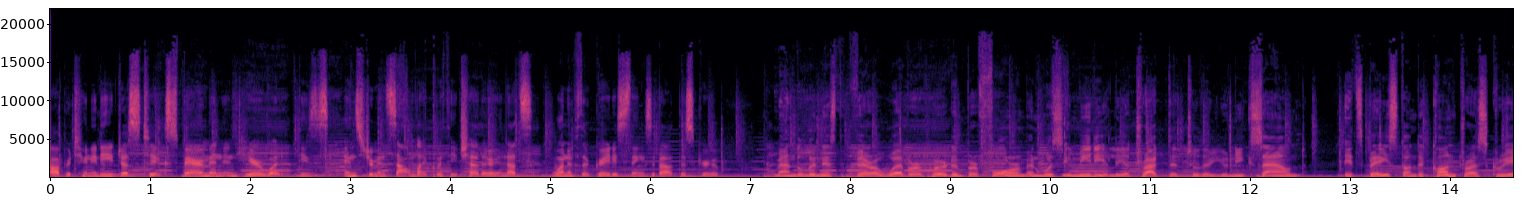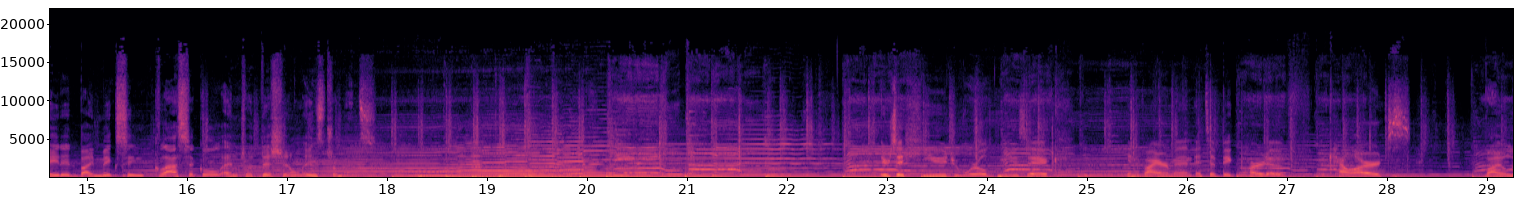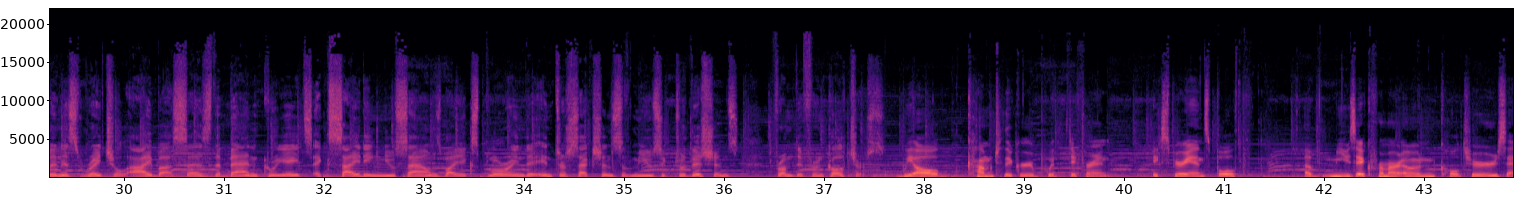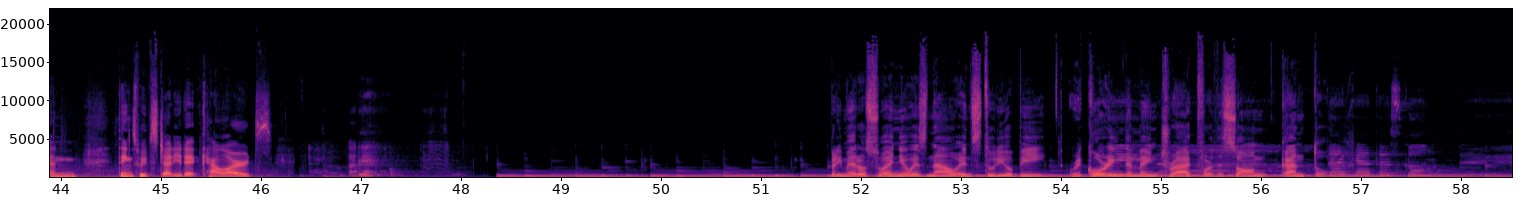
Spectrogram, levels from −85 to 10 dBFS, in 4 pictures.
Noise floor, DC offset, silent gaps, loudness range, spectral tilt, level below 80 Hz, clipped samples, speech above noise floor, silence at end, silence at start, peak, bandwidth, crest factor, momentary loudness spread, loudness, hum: -59 dBFS; under 0.1%; none; 5 LU; -5 dB/octave; -36 dBFS; under 0.1%; 33 dB; 0 s; 0 s; -6 dBFS; 18.5 kHz; 20 dB; 15 LU; -26 LUFS; none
